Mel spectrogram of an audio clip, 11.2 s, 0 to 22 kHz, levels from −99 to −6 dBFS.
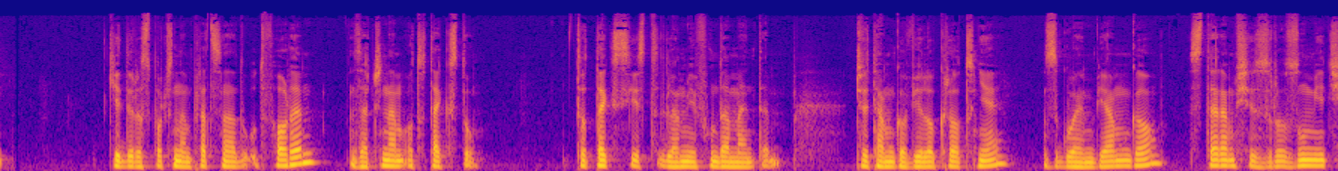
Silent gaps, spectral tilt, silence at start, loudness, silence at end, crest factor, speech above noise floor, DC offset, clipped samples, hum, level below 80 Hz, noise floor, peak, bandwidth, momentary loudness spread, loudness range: none; -6.5 dB/octave; 0.9 s; -21 LUFS; 0 s; 20 dB; 42 dB; under 0.1%; under 0.1%; none; -56 dBFS; -62 dBFS; 0 dBFS; 16 kHz; 9 LU; 2 LU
